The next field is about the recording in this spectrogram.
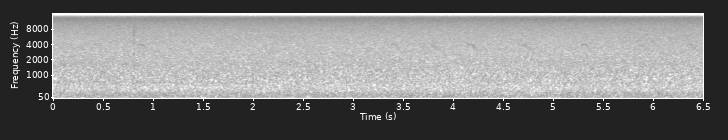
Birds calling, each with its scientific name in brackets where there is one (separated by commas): Gray-crowned Rosy-Finch (Leucosticte tephrocotis)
